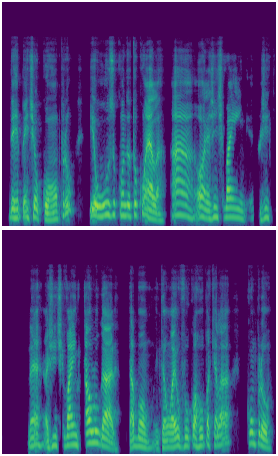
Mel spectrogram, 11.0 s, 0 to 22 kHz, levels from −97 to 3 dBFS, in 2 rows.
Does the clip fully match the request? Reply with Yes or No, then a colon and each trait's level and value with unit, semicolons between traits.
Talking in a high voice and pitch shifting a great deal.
No: medium, 155 Hz; wide, 5.7 semitones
